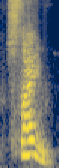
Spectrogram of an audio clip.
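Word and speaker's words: sign: साइन, न उच्चारण होता है, ओके।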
